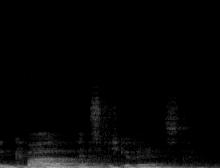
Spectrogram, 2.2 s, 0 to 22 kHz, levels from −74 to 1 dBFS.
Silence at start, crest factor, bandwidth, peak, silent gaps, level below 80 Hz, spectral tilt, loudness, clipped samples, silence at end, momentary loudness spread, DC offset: 0 s; 16 dB; 10.5 kHz; -18 dBFS; none; -44 dBFS; -8 dB/octave; -35 LUFS; under 0.1%; 0 s; 17 LU; under 0.1%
